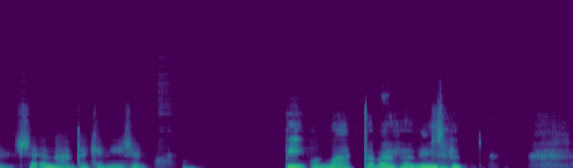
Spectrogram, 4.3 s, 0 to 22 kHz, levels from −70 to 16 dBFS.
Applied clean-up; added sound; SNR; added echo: neural mask model DeepFilterNet 3.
